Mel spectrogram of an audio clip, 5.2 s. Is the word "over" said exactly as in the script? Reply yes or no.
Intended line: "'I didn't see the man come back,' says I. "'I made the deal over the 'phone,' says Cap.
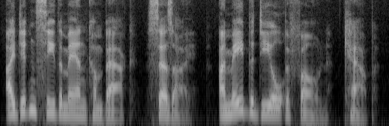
no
